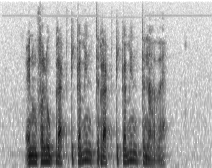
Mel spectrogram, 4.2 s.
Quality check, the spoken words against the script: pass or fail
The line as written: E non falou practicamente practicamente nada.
pass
